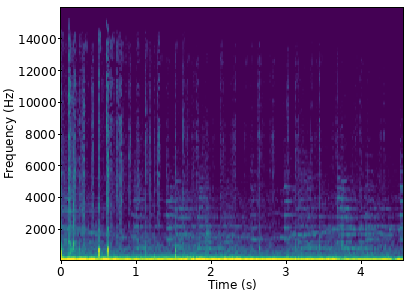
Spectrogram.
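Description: Horse hooves clip-clop, a few sharp strikes bunched near the start and softer steps after, over a steady low droning rumble. No one speaks.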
